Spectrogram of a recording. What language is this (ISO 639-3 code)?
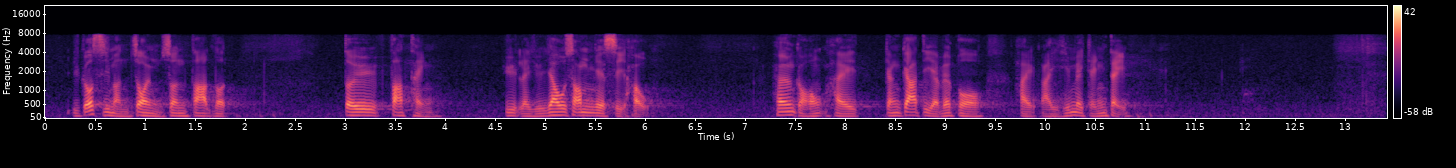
yue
